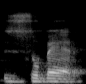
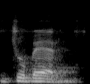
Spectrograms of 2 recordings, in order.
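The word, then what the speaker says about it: جبير: जुबैर, इट्स नॉट जुबैर, ठीक है। मेरा प्रोनाउंसिएशन गौर से सुने, इट्स नॉट जुबैर, ठीक है, इट्स जुबैर, जे है, ठीक है।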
